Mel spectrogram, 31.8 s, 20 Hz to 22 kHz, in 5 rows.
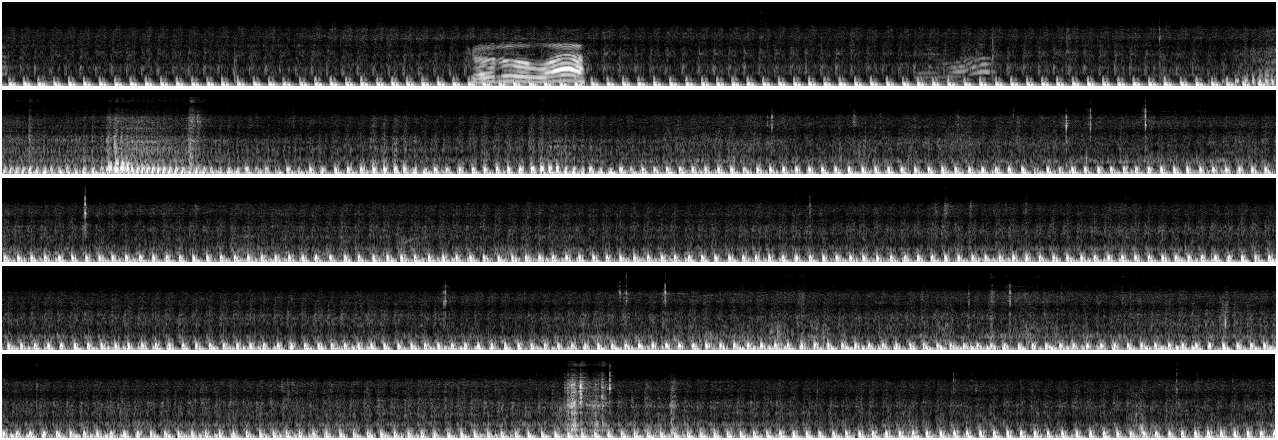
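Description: Kawasaki 450 dirt bike's single-cylinder four-stroke engine running steadily, growing louder about six to seven seconds in. A short warbling squeal comes about two and a half seconds in, and a few sharp clicks follow later.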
